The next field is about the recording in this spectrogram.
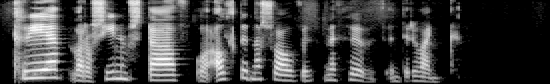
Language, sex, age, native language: Icelandic, female, 30-39, Icelandic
